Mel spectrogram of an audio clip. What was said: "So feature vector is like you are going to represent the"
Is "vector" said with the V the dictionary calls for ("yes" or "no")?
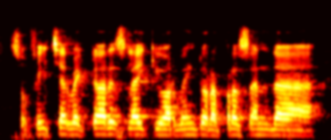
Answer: yes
